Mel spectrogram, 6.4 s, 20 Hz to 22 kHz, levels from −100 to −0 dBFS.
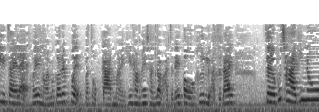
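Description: All the way through, the speech has a grainy, hissy treble with nothing above about 9.7 kHz, and it's likely Vorbis compression at a low bitrate, somewhere in the low twenties of kbps. Fine high-end detail has been swapped for noise, so consonants blur and the tone sounds roughened.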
